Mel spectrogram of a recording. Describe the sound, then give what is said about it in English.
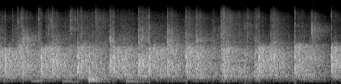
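A crowd applauding steadily, many hands clapping in a dense, continuous patter that holds at a fairly loud level for a few seconds, with faint voices mixed in. “Give these people a hand of applause.”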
